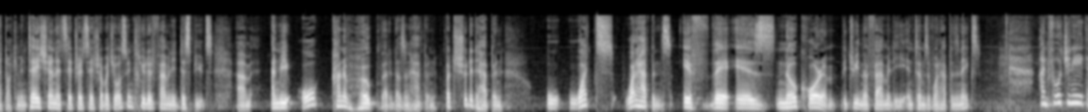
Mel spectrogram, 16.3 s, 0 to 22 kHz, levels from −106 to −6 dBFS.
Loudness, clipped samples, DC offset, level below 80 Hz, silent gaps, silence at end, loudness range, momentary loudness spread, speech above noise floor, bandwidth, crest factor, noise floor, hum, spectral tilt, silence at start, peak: -20 LUFS; under 0.1%; under 0.1%; -52 dBFS; none; 0 s; 6 LU; 12 LU; 20 dB; 13.5 kHz; 18 dB; -39 dBFS; none; -5.5 dB/octave; 0 s; -2 dBFS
